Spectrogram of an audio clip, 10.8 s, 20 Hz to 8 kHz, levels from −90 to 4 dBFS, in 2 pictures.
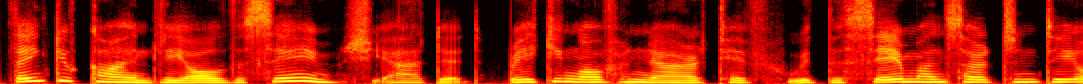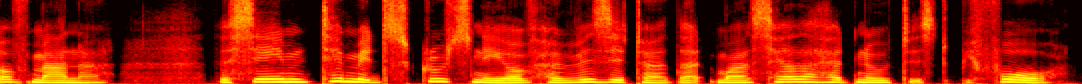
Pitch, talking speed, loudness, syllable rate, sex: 230 Hz, 165 wpm, -17 LUFS, 5.2 syllables/s, female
